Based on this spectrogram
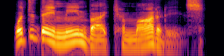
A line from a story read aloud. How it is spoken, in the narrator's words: Christie asked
